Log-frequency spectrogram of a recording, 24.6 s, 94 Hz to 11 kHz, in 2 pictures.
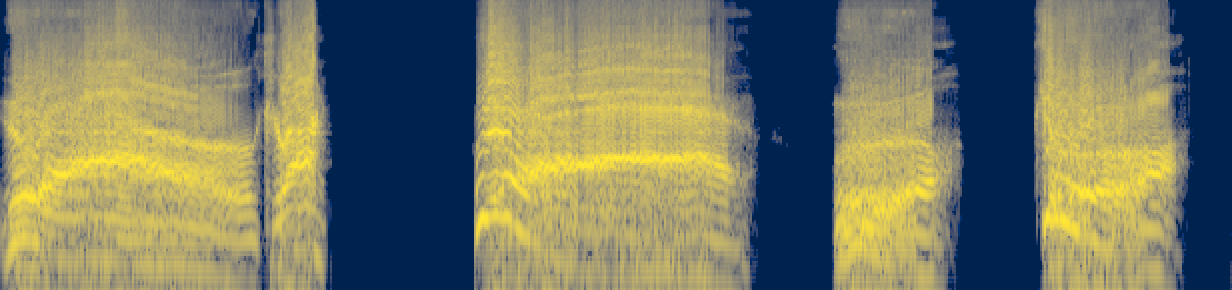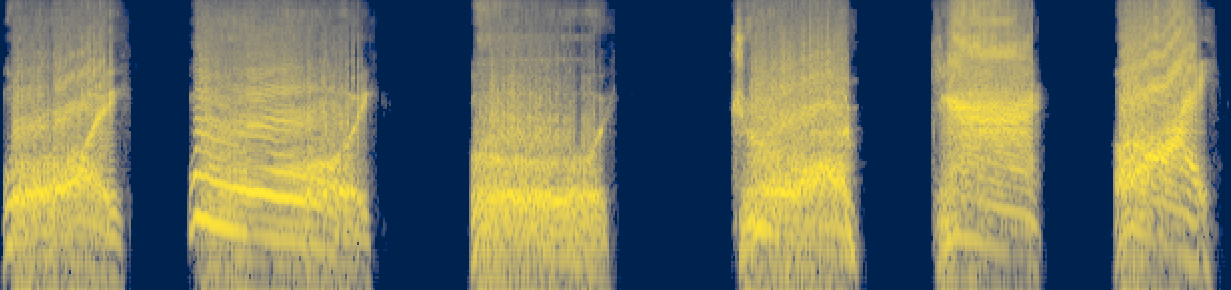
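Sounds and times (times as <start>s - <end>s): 
bugbear roaring: 0.0s - 3.3s, 4.8s - 7.6s, 8.4s - 9.6s, 10.5s - 11.8s, 12.4s - 13.4s, 14.3s - 15.9s, 17.0s - 18.4s, 19.7s - 20.9s, 21.7s - 22.7s, 23.5s - 24.5s.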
